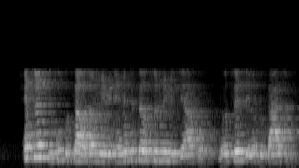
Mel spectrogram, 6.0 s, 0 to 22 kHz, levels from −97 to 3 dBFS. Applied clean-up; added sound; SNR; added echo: none; none; none; reverberation time 1.0 s.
